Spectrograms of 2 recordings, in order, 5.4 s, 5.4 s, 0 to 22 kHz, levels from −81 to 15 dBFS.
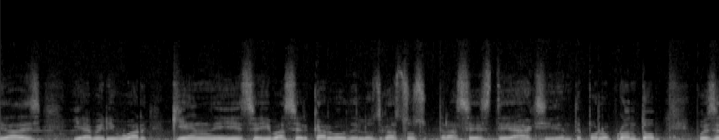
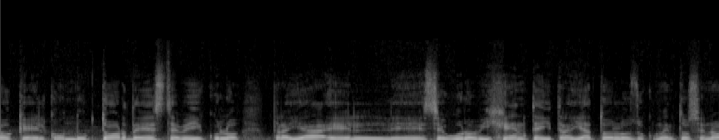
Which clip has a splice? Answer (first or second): first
